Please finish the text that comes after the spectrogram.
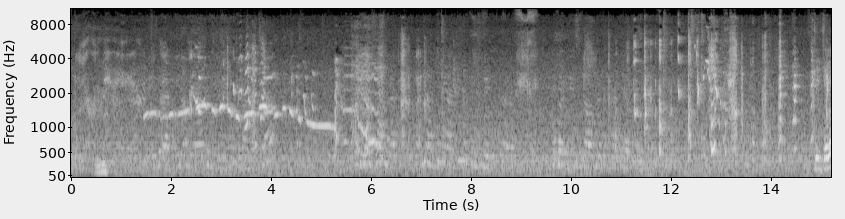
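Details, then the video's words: Moluccan cockatoo kept as a pet gives a long, wavering whistle that slides up and then falls away, followed by clattering household noise and brief chatter. "Max ki whistle"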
